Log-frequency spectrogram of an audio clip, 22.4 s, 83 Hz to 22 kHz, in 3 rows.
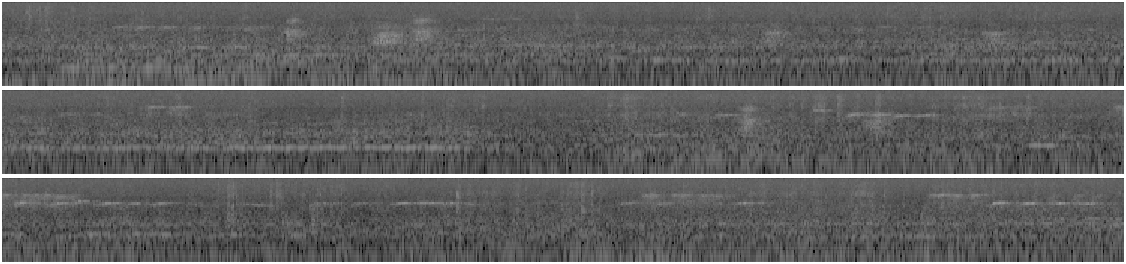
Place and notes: Lavacquerie, France - Bees
Bees on a Passiflore Tree at Les Esserres
Binaural recording with Zoom H6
